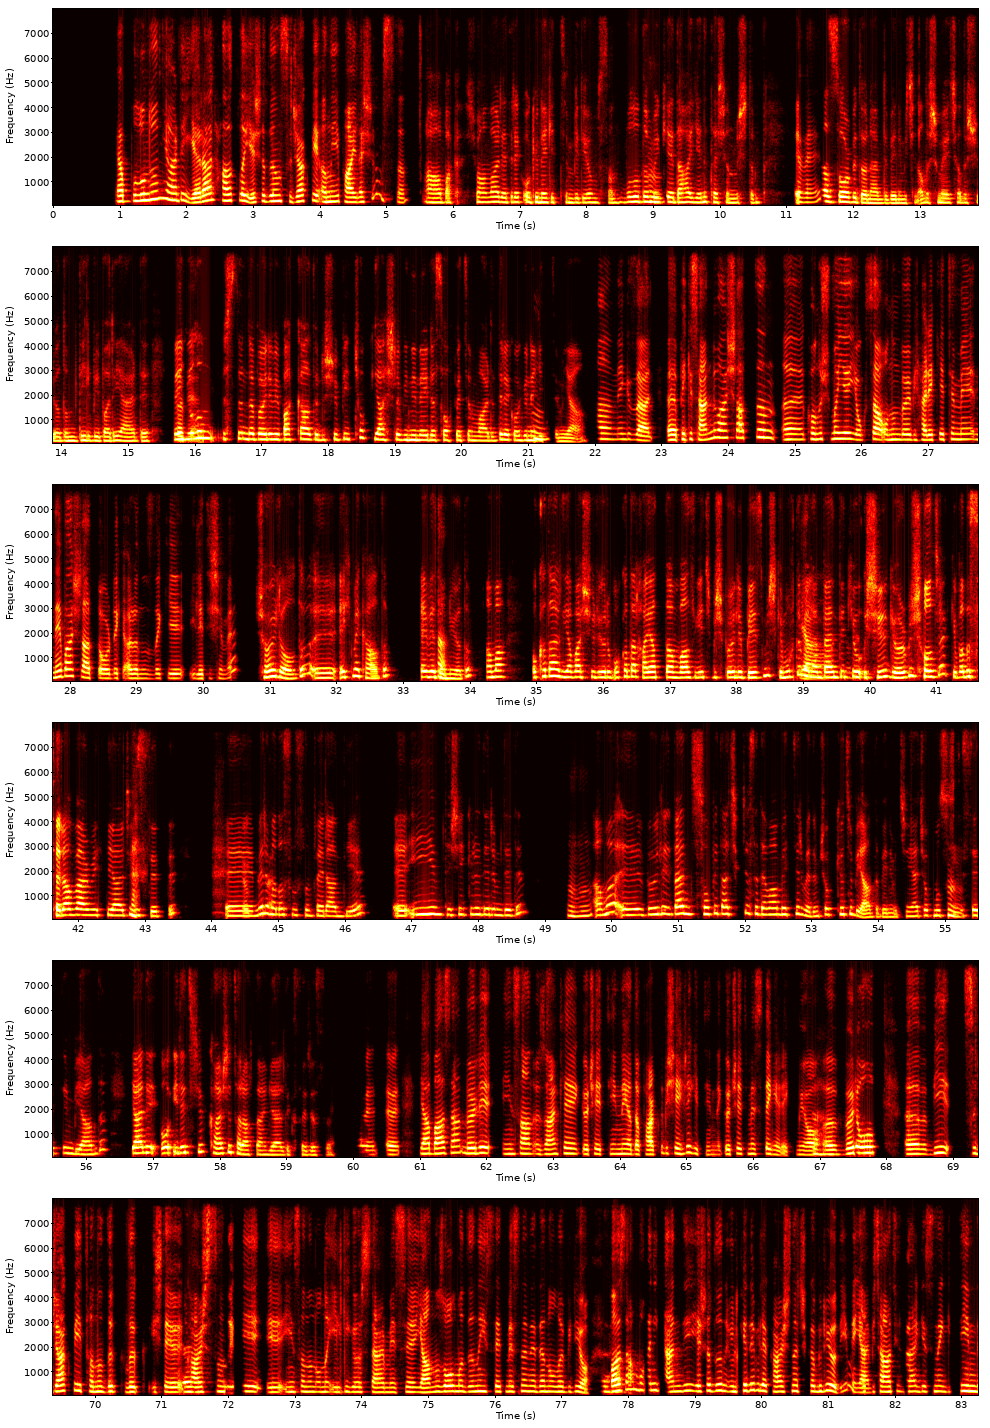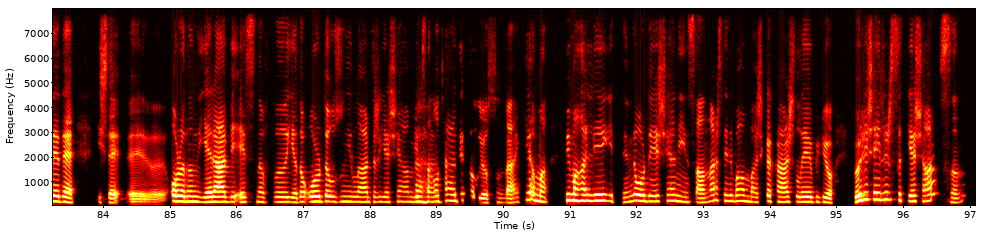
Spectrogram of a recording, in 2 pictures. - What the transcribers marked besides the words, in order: other background noise; laughing while speaking: "olacak ki"; laughing while speaking: "selam verme ihtiyacı hissetti"; chuckle; unintelligible speech
- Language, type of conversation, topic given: Turkish, podcast, Yerel halkla yaşadığın sıcak bir anıyı paylaşır mısın?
